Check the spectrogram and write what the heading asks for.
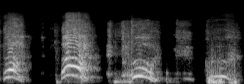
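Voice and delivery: loud, high startled gasps; revival gasps. Acted. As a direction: gasp and whoop like someone jolted back to life. Revived capybara wakes in shock.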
